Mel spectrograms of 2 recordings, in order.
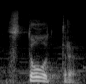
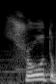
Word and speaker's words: स्तोत्र: यहाँ स्तोत्र को सामान्य रूप से श्रोत बोलना अथवा लिखना अशुद्ध है, क्योंकि स्तोत्र और श्रोत ये दोनों ही शब्द अलग अलग अर्थों को बताते हैं।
